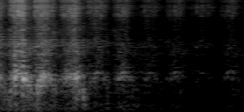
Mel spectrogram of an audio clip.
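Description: A hacksaw cutting through material during a build, a few quick rasping back-and-forth strokes that start fairly loud and close, then thin out into faint, scattered scrapes before stopping.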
